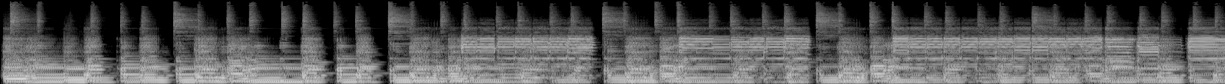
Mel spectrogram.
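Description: A loud rock song with heavy distorted electric guitars and a driving drum beat, the full band playing continuously with short rhythmic breaks and no vocals.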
